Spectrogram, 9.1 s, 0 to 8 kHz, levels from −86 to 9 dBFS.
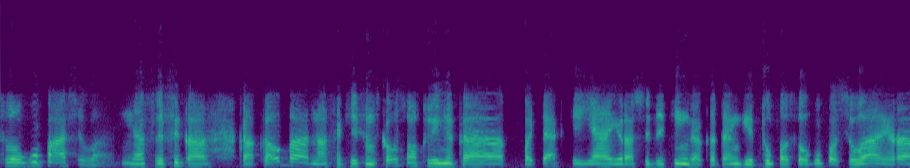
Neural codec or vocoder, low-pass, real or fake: codec, 44.1 kHz, 2.6 kbps, DAC; 7.2 kHz; fake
